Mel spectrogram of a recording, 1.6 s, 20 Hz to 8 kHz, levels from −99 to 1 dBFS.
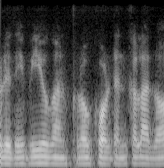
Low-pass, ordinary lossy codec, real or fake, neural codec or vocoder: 7.2 kHz; none; fake; codec, 24 kHz, 0.5 kbps, DualCodec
